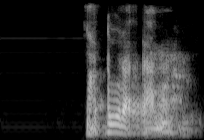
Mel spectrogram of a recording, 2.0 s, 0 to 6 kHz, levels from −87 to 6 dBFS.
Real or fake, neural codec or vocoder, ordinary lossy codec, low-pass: fake; vocoder, 22.05 kHz, 80 mel bands, HiFi-GAN; AAC, 24 kbps; 5.4 kHz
